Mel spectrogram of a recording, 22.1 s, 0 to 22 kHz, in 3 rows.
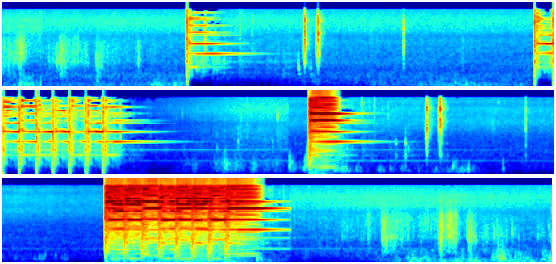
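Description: Ruger Mark I .22 pistol firing at a steel plate target, each hit making the steel ring with a bell-like clang. There is a single shot early, then a quick string of about eight shots about seven seconds in, another short burst about twelve seconds in, and a long, very loud rapid string near the end.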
